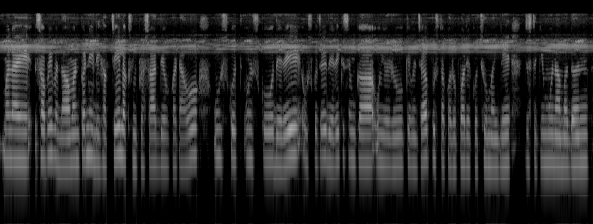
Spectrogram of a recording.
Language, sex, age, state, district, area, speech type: Nepali, female, 18-30, West Bengal, Darjeeling, rural, spontaneous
